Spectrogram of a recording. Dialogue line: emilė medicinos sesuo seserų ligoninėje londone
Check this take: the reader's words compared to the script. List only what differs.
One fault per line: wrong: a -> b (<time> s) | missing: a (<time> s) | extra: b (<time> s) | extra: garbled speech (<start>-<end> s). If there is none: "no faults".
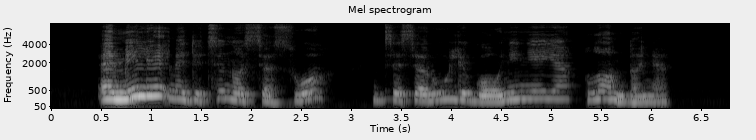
no faults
